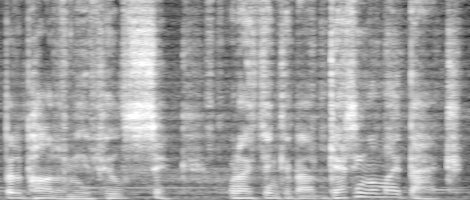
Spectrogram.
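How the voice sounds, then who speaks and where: An actor playing a vain, wounded male vampire rogue in a video game, with an arch, theatrical, halting delivery. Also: medium pitch, lively intonation, music in the background, lightly acted. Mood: bitter, arch.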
